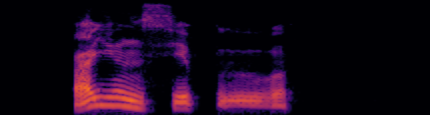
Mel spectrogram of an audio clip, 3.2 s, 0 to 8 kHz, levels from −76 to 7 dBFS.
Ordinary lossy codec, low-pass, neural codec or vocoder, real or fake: Opus, 32 kbps; 7.2 kHz; codec, 16 kHz in and 24 kHz out, 2.2 kbps, FireRedTTS-2 codec; fake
